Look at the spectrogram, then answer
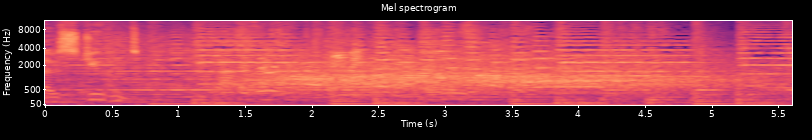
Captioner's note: crowd cheering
